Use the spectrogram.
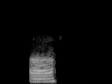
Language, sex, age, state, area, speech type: Hindi, male, 30-45, Madhya Pradesh, rural, conversation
